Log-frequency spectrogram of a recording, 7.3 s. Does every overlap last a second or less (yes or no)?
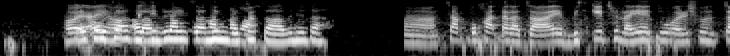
no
